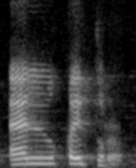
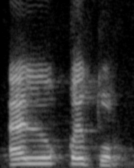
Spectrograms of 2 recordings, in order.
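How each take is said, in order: The two takes are said the same way.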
